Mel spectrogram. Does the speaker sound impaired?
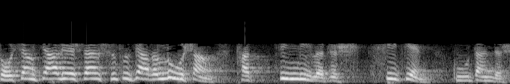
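No.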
